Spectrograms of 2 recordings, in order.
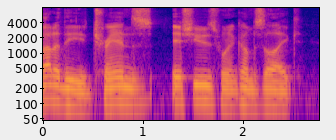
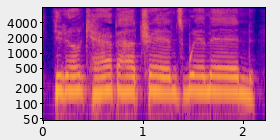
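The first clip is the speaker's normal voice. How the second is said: mock shrill accusation; 10 semitones higher than usual.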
